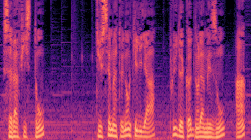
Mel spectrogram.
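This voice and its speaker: Low-voiced devout dad played by a man. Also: normal speed, a little mellow, faint music behind, close to an everyday voice. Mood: earnest, fatherly. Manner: earnest, fatherly. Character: devout, encouraging father of a young son.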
